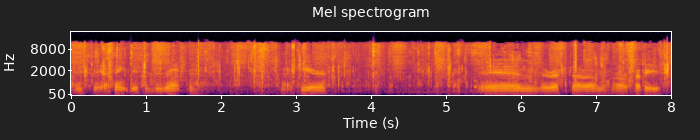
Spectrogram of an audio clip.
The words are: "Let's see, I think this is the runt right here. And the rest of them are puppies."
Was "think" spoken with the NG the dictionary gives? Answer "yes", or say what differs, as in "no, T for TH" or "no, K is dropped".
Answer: yes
